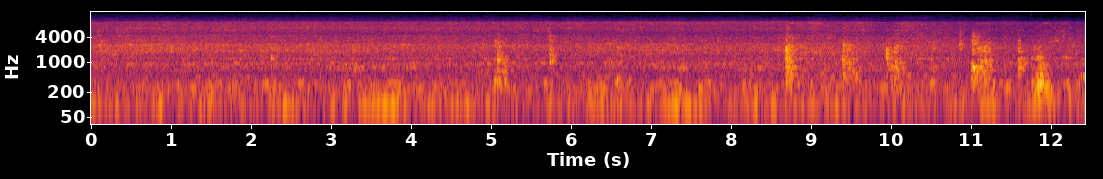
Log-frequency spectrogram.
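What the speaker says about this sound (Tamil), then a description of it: "இதில் கொஞ்சம் தூள் போட்டு வணக்கிக்கலாங்க காரம் நல்லா பிடிக்கும்" Eggplant sautés in a pan with chili powder, with a continuous close sizzle and, toward the end, a run of scraping and stirring knocks from a spoon against the pan.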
